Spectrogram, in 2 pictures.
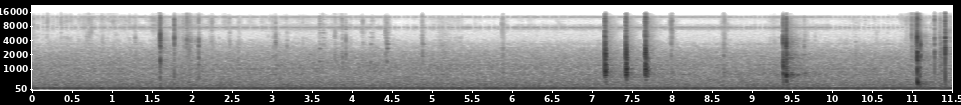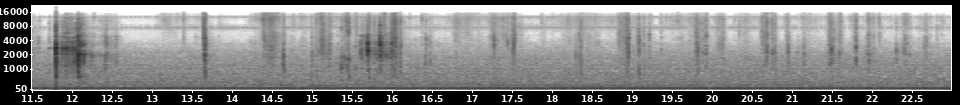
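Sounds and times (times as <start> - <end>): slime squishing: 0.0 - 5.4, 13.4 - 22.9
faint low hum: 0.0 - 22.9.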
